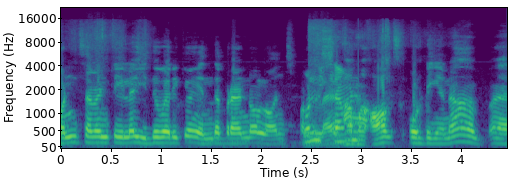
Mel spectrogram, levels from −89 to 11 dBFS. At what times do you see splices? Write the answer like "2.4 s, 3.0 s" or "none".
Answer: 2.9 s

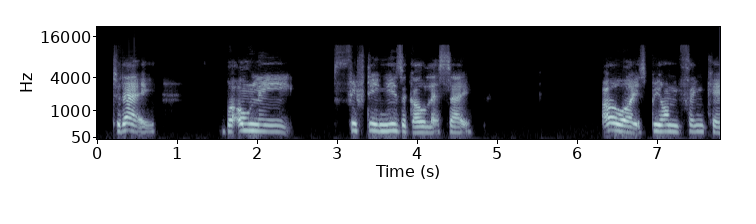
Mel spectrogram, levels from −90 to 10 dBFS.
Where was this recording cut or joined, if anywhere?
none

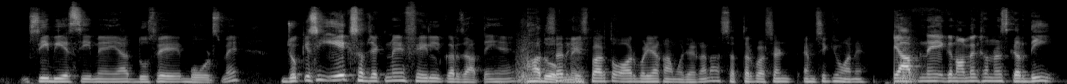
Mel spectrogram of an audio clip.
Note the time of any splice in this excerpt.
5.3 s, 8.9 s

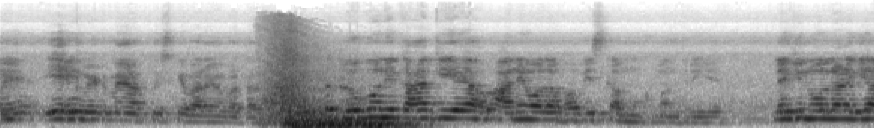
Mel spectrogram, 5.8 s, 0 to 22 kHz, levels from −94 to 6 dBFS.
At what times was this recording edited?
2.2 s

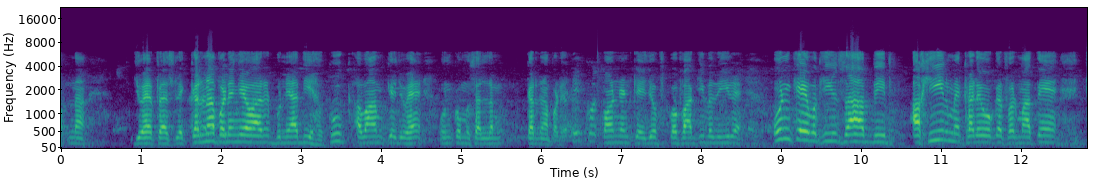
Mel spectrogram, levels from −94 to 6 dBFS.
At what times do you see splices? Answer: 6.7 s

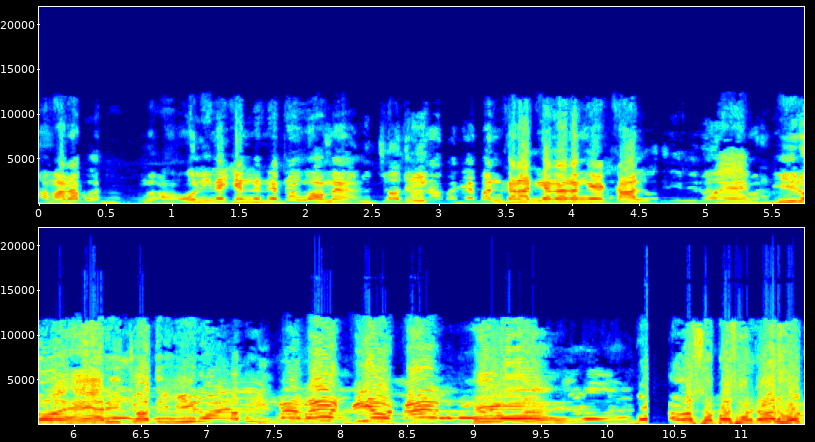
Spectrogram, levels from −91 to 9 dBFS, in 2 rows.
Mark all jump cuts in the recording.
10.3 s

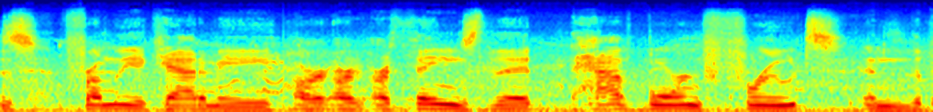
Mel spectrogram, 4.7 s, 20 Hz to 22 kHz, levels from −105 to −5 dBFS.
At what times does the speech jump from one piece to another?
1.4 s

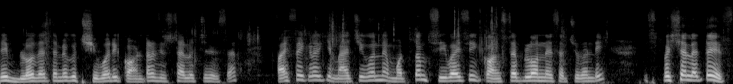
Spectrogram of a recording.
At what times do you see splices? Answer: none

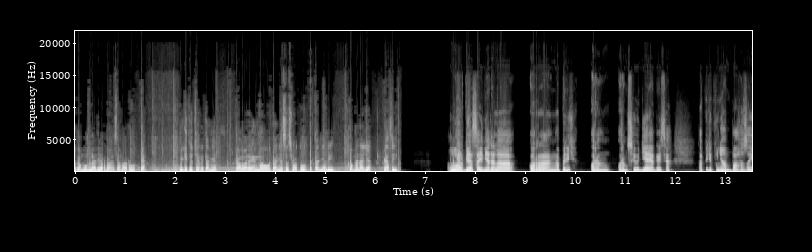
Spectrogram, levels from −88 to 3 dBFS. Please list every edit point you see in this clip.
none

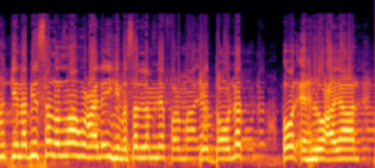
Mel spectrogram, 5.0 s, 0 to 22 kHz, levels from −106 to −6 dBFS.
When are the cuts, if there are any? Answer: 2.5 s

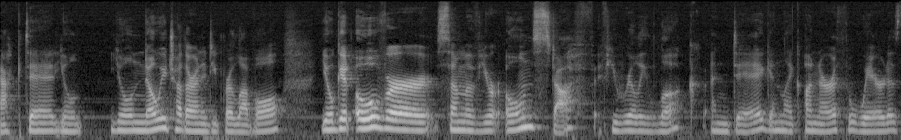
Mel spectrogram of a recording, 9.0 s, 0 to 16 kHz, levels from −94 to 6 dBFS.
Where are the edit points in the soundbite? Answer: none

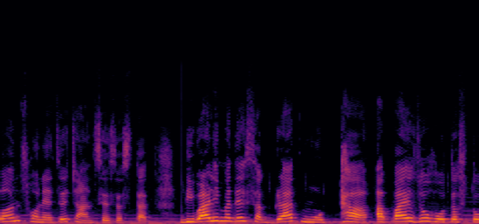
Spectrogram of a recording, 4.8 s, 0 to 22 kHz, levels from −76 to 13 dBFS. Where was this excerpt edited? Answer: 1.7 s, 3.7 s

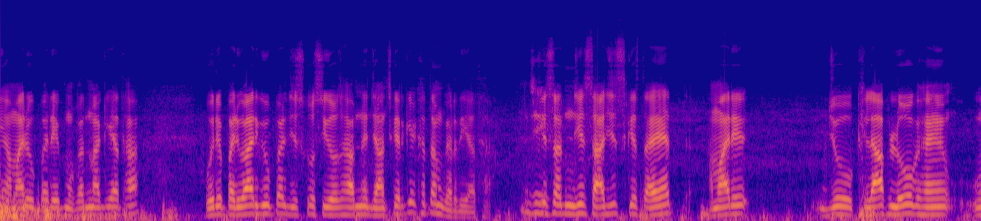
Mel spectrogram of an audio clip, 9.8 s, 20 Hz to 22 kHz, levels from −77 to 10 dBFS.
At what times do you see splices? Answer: 5.4 s

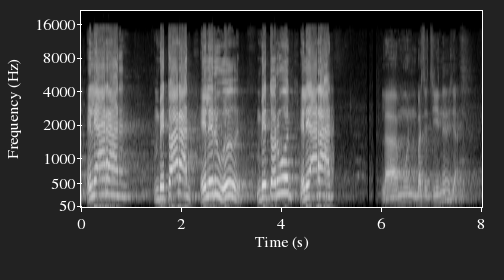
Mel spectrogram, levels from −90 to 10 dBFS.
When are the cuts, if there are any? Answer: 5.1 s

